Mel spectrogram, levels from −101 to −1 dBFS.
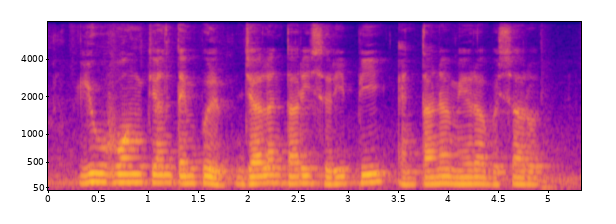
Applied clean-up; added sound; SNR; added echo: none; none; none; none.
